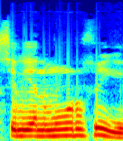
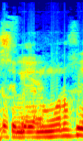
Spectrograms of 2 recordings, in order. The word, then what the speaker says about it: Cillian Murphy: Anjing, kenapa nggak Cillian Murphy gitu? Iya, cocok ya. Iya, Cillian Murphy harusnya. Bukan, salah. Dia pernah koreksi semua. Cillian Murphy.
